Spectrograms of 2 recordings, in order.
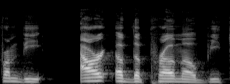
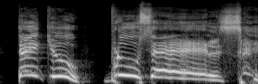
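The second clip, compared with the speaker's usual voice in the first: put-on Latin American accent, very high and loud; 6 dB louder than usual.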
